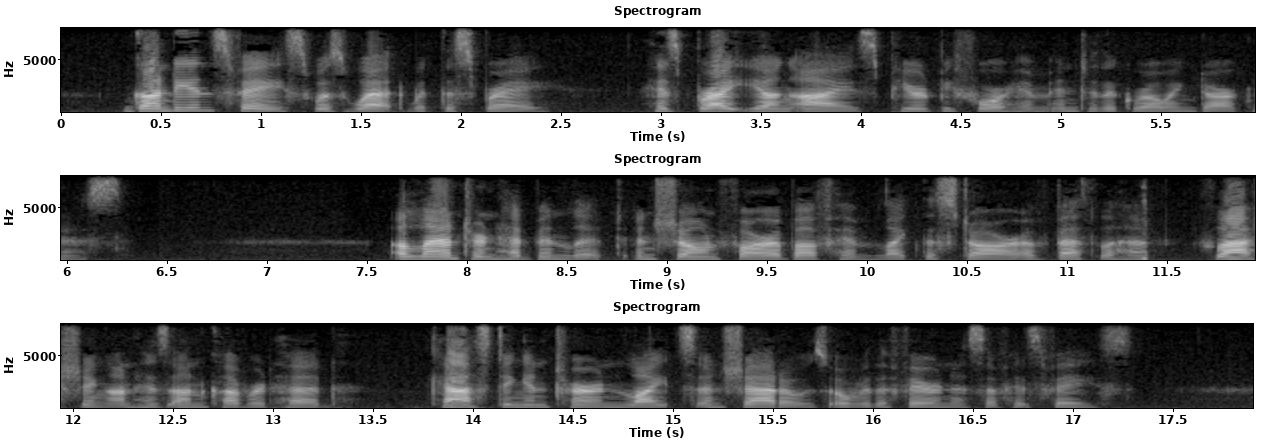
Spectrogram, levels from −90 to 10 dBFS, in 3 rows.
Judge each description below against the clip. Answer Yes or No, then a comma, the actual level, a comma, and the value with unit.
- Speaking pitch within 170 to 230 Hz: Yes, high, 190 Hz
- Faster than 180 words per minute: No, average, 170 wpm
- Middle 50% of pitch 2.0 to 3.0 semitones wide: Yes, narrow, 2.5 semitones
